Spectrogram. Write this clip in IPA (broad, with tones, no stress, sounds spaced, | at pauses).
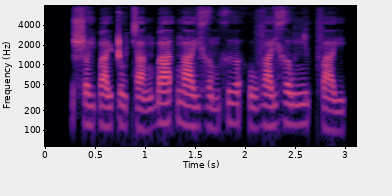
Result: ʂ ə˧ j ɓ a˧˥ j ʈ u˨˩ c a˨˩˦ ŋ ɓ aː˦˥ t̚ ŋ aː˧ j ɣ ə˨˩˦ m x ɨ˧ ə̯ h u˨˩˦ v a˧˥ j ɣ ə˧ w ɲ i˦˥ p̚ f a˨˩ j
